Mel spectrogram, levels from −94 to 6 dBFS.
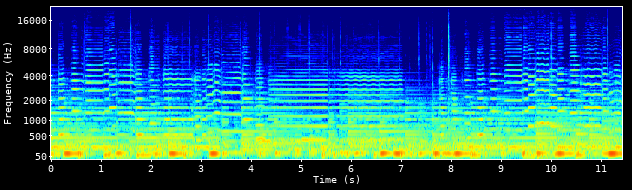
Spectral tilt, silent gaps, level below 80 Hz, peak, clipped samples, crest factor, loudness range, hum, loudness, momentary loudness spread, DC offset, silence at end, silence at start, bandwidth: -7.5 dB/octave; none; -38 dBFS; -10 dBFS; under 0.1%; 14 dB; 3 LU; none; -26 LUFS; 7 LU; under 0.1%; 0 s; 0 s; 8.8 kHz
